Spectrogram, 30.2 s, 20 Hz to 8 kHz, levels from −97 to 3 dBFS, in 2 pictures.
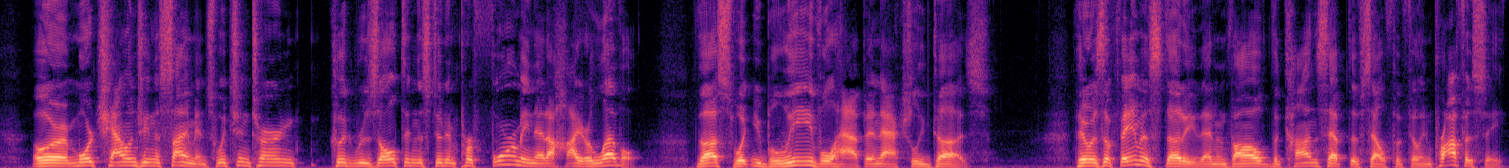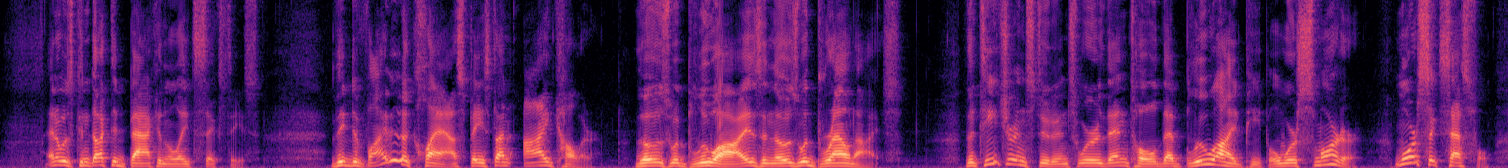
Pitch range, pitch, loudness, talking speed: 120-160 Hz, 140 Hz, -19 LUFS, 155 wpm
